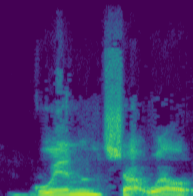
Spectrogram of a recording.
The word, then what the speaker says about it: Gwynne Shotwell: together she is really really an amazing woman gwynne shotwell is her name it's spelled g-w-i-n-n-e shotwell and uh if you don't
